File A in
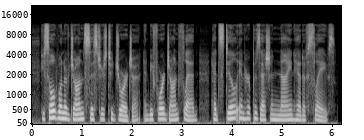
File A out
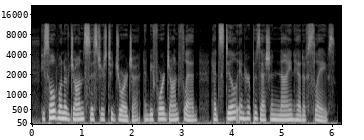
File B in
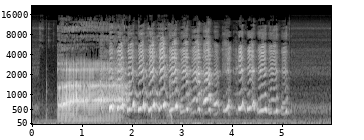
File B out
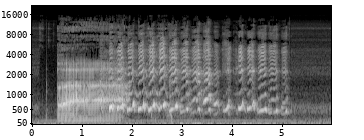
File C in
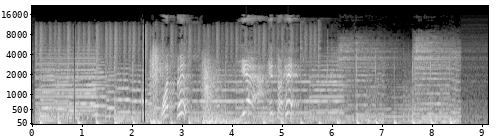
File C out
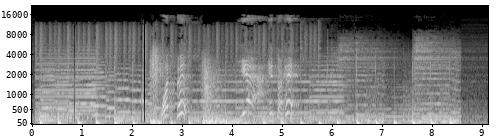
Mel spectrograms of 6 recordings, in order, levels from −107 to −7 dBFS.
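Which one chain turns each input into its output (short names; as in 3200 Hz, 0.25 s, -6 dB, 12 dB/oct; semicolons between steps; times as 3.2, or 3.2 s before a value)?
low shelf 310 Hz +8 dB; gain -7.5 dB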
